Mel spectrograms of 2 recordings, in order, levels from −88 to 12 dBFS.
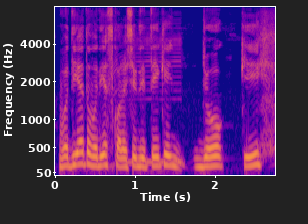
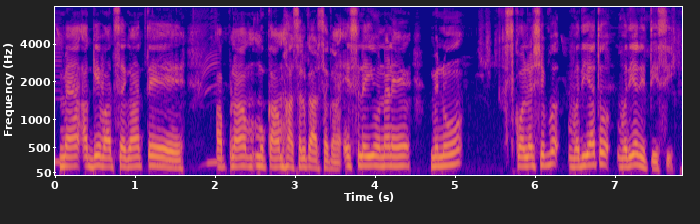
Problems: constant background noise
